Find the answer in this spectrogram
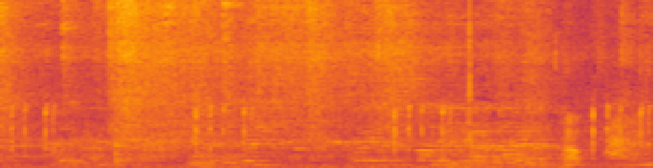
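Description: People talking in a busy restaurant, voices running through the whole stretch, with a short exclamation near the end.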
